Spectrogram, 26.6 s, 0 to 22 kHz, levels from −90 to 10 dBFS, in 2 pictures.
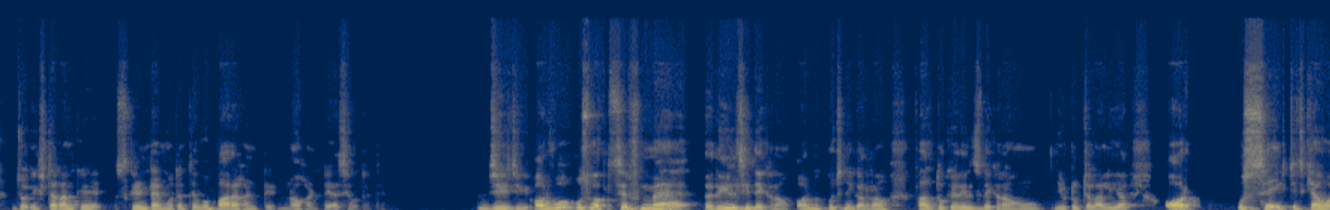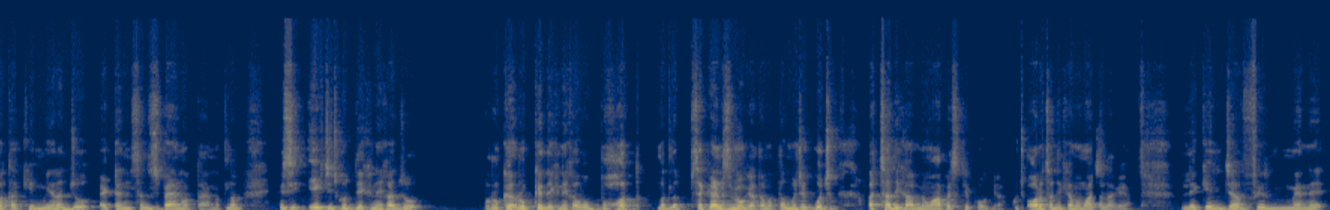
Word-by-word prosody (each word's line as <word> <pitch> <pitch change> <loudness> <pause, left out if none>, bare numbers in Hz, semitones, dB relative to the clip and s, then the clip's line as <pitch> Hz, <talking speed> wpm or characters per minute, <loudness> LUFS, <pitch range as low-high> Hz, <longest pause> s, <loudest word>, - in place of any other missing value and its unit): जो 125 +4 -5
इंस्टाग्राम 140 +4 +1
के 150 -1 -1 0.3
screen 135 +2 0
time 135 -1 +1
होते 120 0 -5
थे - - -2
वह 175 -3 -2
12 110 +1 +4
घंटे, 100 -1 -14
9 115 +2 -7
घंटे 105 0 -13
ऐसे - - -14
होते - - -26
थे। - - -42 1.1
जी, 120 0 +2
जी 100 -1 -5
और 140 - +8
वो 160 +5 +5 0.2
उस 165 0 +2
वक़्त 180 0 +4
सिर्फ 180 -1 +1
मैं 150 -4 +3
रील्स 155 +7 +5
ही 160 - +5
देख 120 -6 0
रहा 95 - -9
हूँ 90 - -15
और 140 - 0
मैं 150 - -2
कुछ 160 -1 -5
नहीं 130 - -4
कर - - 0
रहा - - -2
हूँ। 145 +3 -5 0.3
फालतू 120 +1 0
के 125 -2 -2
रील्स 120 0 0
देख 110 -1 -4
रहा 110 -1 -5
हूँ, 110 0 -10
यूट्यूब 115 +1 -6
चला 105 0 0
लिया 110 +1 -2 0.5
और - - +7 0.4
उससे 165 +6 +3
एक 190 0 -4
चीज़ 175 -3 -6
क्या 165 -1 +6
हुआ 145 -3 +5
था - - 0
कि 205 - -3
मेरा 150 0 0
जो 190 - +2 0.2
अटेंशन 135 +7 -3
स्पैन 135 -6 +2
होता 105 -5 -8
है 90 - -15
मतलब 140 +5 -5 0.4
किसी 160 0 -3
एक 165 0 +5
चीज़ 160 0 -1
को 160 - +2
देखने 140 +1 -1
का 145 -1 +3
जो 145 - 0 0.8
रुके 155 +3 +2
रुक 140 +1 +2
के 150 - +6
देखने 125 0 -1
का 180 - -1
वह 180 -4 -1
बहुत 185 +9 -3 0.2
मतलब 195 +6 -3
सेकंड्स 180 +4 +4
में 150 - +4
हो 125 - +3
गया 105 -1 0
था। - - +1
मतलब 140 +6 -2
मुझे 155 +2 +1
कुछ 165 0 -1 0.4
अच्छा 165 - +3
दिखा, 160 0 +3
मैं 120 +1 -2
वहाँ 115 0 +2
पे 115 - -3
स्किप 110 -1 -12
हो - - -8
गया 80 -2 -22
कुछ - - -17
और 150 - +6
अच्छा 155 +1 -1
दिखा, 145 +3 -2
मैं 135 - -2
वहाँ 110 0 -1
चला 90 -2 -8
गया। 90 -1 -16 0.5
लेकिन 150 - 0
जब 160 +4 +1
फिर 165 -1 -1 0.3
मैंने 125 +3 -2
140 Hz, 230 wpm, -23 LUFS, 115-165 Hz, 1.1 s, और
